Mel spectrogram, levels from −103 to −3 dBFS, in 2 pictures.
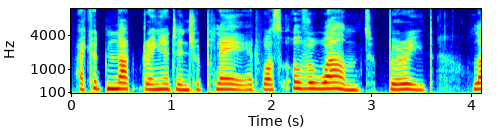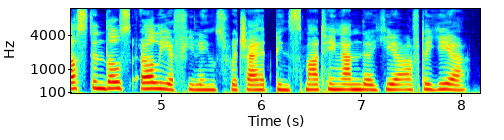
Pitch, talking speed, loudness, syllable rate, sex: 210 Hz, 185 wpm, -18 LUFS, 4.9 syllables/s, female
